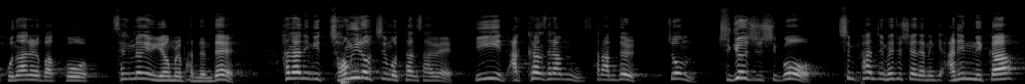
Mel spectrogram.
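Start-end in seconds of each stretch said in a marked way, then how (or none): 2.8-10.2 raised, louder pleading cry to God; pleading Jeremiah. Retold or imitated. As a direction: beg God for justice, voice lifted high. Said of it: "라고 이렇게 질문을 하는데".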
